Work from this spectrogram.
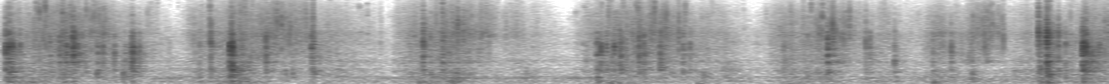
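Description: Hands massaging oil into chopped kale leaves for a salad, producing soft crinkling, squishing rustles in repeated bursts, close and moderately quiet, with no talking.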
